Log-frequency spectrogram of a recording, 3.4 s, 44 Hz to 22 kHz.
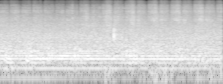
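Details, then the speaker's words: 1985 Chevy K10 fender or cowl being wet sanded with an 800-grit wet/dry paper, sponge and water: rhythmic rubbing strokes with a thin steady screech from grit (trash) trapped under the sandpaper dragging on the paint. "Got some trash in there. You can see the paint. It didn't clear. Hear that screeching. That's from that trash right"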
